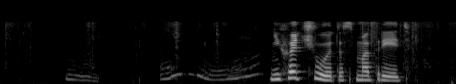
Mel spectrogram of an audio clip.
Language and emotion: Russian, angry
